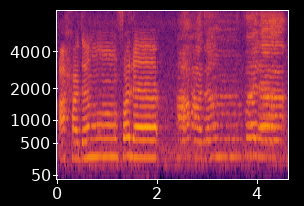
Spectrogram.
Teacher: یہاں دن کی جو تنوین ہے، نون تنوین، اس پہ ہم کیا قاعدہ پڑھ رہے ہیں؟ یہ اخفا ہے غنّے کے ساتھ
